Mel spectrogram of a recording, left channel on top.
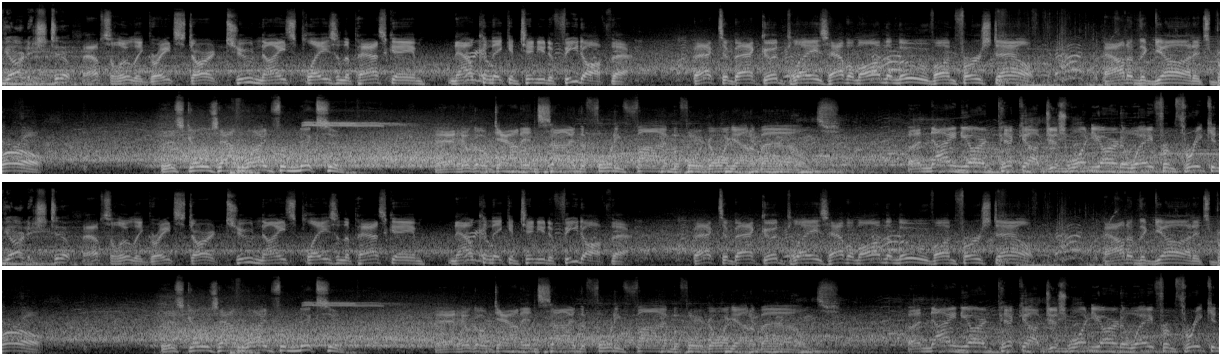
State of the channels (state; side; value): quieter; right; 4.9 dB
